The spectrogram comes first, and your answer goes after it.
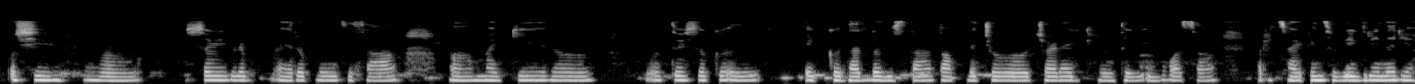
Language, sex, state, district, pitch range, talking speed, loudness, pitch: Konkani, female, Goa, North and South Goa, 185-195 Hz, 95 wpm, -17 LUFS, 190 Hz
